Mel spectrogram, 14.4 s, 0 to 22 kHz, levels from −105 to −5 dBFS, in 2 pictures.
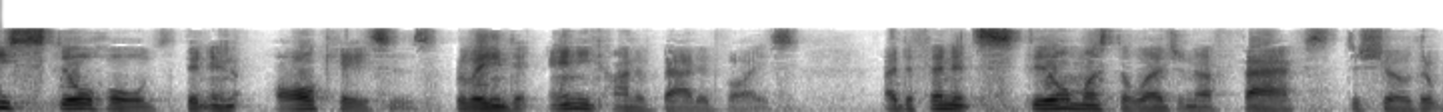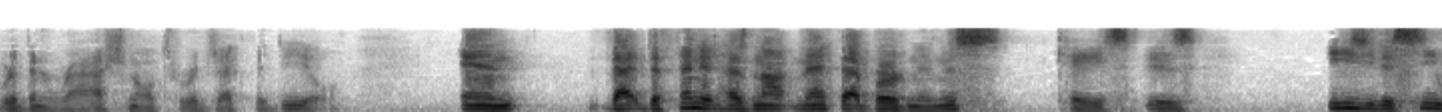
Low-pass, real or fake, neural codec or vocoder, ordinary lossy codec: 7.2 kHz; real; none; MP3, 48 kbps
